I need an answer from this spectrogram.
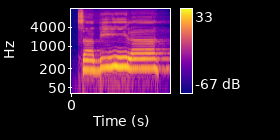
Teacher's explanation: jika wakaf di ayat 67 maka huruf lam kita panjangkan dua harakat Sabila dan jika dibaca wasal atau terus maka harus dibaca pendek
